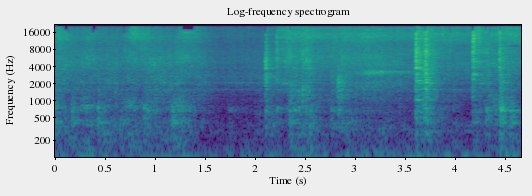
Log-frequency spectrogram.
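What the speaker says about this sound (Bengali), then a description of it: "মিষ্টি দেওয়ার পর ভালো করে নেড়ে চেড়ে নেওয়া হচ্ছে।" A spoon stirs cabbage curry with prawns in a pan at a quiet level, giving soft scraping and occasional metallic clinks over a faint sizzle, with no voices.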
